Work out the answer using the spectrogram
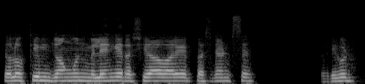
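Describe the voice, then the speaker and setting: A man's voice: fairly high pitch, little pitch movement, normal speed, darkish tone, smooth. A man coaching exam students in a casual lesson, talking the listener through a newspaper in a conversational, instructive way and mixing in English phrases. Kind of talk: casual teaching while going through a newspaper.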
